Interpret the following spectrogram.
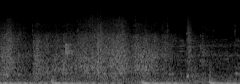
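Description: Clear plastic bag crinkling and rustling as clothing is pulled out of it, with a few small clicks.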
